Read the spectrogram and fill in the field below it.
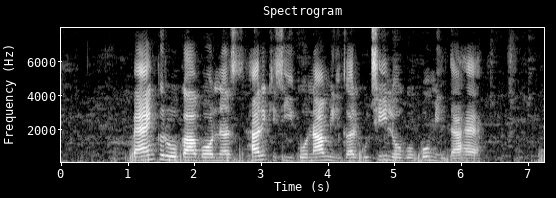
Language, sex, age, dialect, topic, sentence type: Hindi, female, 41-45, Marwari Dhudhari, banking, statement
